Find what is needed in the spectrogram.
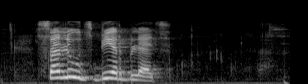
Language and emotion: Russian, angry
